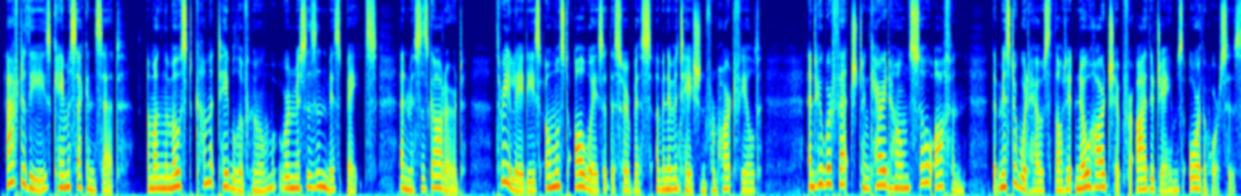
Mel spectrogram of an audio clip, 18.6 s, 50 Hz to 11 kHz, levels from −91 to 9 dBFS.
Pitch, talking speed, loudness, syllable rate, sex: 185 Hz, 180 wpm, -20 LUFS, 5.2 syllables/s, female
